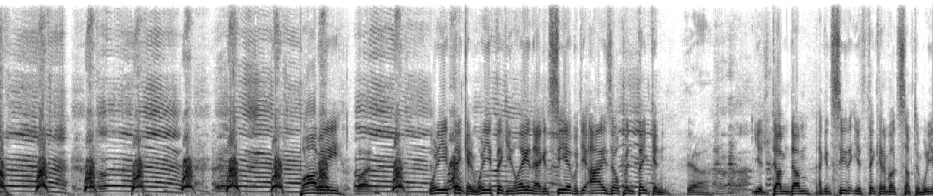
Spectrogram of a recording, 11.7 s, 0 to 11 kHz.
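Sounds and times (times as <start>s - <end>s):
dog whining in a high tone: 0.0s - 6.3s
speech: 0.4s - 11.6s
dog barking: 0.5s - 4.2s
laughter: 8.8s - 9.9s.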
